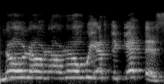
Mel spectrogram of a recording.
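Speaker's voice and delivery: loud, high-pitched pleading orders; urgent insistence. Retold or imitated. Director to laughing cast who must finish shot, urgent high shout. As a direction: frantically overrule everyone, voice pushed way up.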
